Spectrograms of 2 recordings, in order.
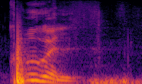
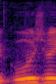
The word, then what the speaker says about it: Gugel: Moisés Gugel, como é que é a pronúncia? Kugel. Faz 14 anos que eu chamo de Gugel e assim continuarei.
